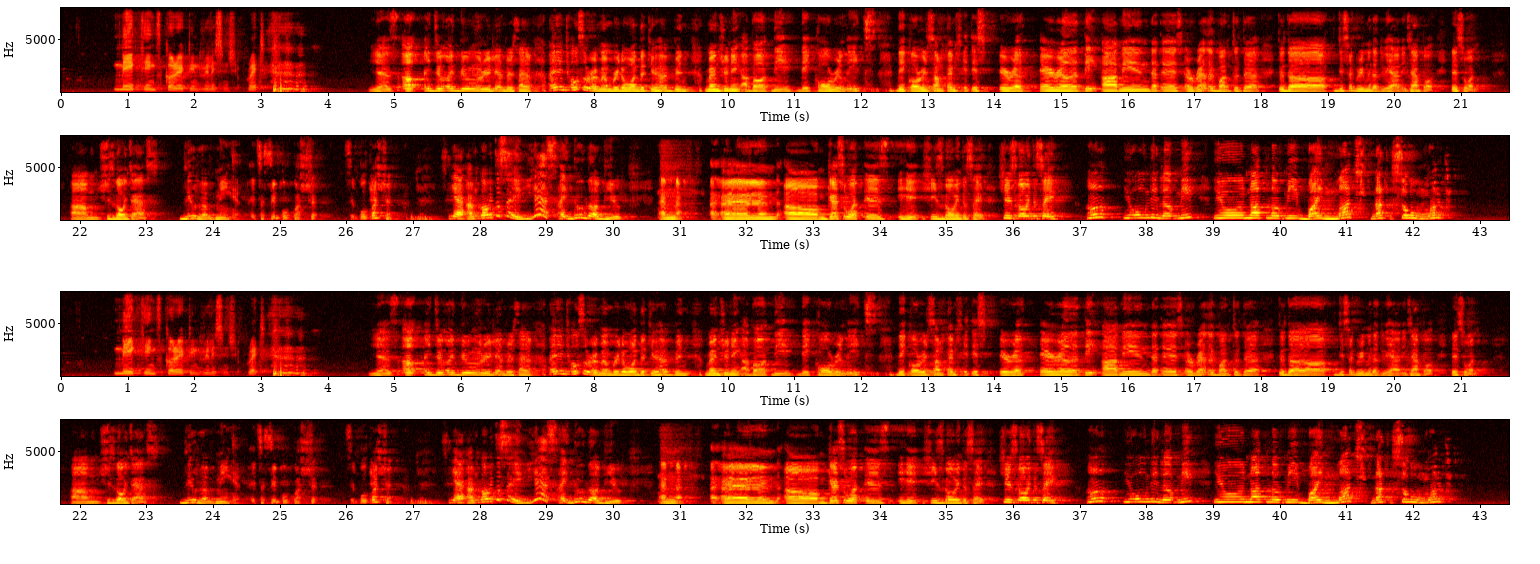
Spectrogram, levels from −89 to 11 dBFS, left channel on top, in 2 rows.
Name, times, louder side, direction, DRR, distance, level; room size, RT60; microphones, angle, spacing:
voice 1, 0.8-3.7 6.2-6.3 13.1-13.3 23.7-23.8 24.2-24.4 26.3-26.5 27.0-27.2 30.7-31.0, left 1 dB, 25° left, 6 dB, 1.9 m, -33 dB
voice 2, 4.6-20.6 20.9-21.3 21.9-23.2 23.5-24.3 24.6-25.6 26.0-26.7 27.5-30.1 30.7-31.0 31.5-36.7 37.1-37.4 37.7-38.7 39.0-42.6, left 3 dB, 40° left, 7 dB, 0.9 m, -23 dB
27.5 x 20.5 x 6.8 m, 0.68 s
head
